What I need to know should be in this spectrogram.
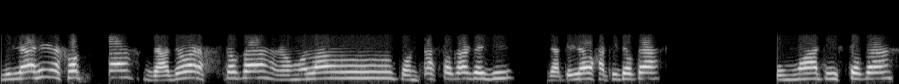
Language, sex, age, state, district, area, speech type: Assamese, female, 45-60, Assam, Majuli, urban, conversation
